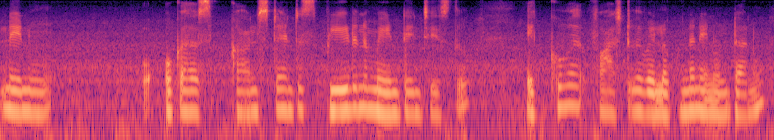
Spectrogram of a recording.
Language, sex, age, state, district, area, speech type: Telugu, female, 18-30, Andhra Pradesh, Kurnool, rural, spontaneous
